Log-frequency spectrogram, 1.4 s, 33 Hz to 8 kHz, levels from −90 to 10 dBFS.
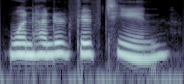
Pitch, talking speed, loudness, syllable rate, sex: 220 Hz, 130 wpm, -15 LUFS, 5.0 syllables/s, female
